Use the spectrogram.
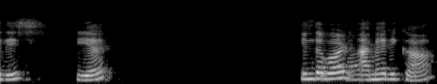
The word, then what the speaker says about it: America: in the word America, see the first and the last A sounds here. One A is there, another two A letters and they both of them should be pronounced as Awa. America, America, America.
